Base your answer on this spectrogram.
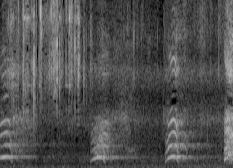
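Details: German Shepherd female with aggression issues, extremely reactive to other dogs, animals and vehicles: high, thin whining yelps, a steady tone followed by two short rising cries, against faint background noise.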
